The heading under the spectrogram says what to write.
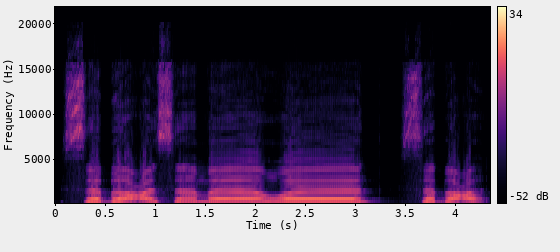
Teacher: با ساکن ہے، حروف قلقلہ میں شامل ہے، اس کی آواز کو ڈبل کرنا ہے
